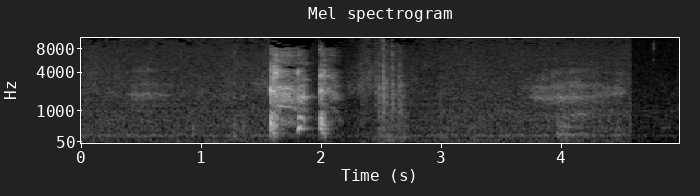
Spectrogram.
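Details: Adult recovering from Omicron COVID-19 (sore throat, lost taste), cough persisting long after isolation ended: two to three short, dry coughs over low background noise, then a breathy exhale; dry cough.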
